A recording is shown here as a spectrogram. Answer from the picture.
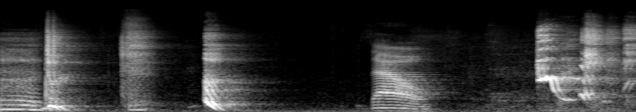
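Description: Actors' voices making a string of invented noises one after another as an imaginary ball is passed round in a drama warm-up game: short breathy gasps, a falling whoop about two seconds in, a low voiced sound near four seconds, and a loud shrill cry near the end.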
